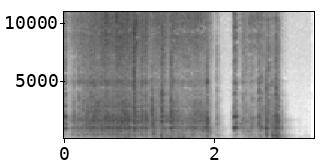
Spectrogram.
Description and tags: vacuum cleaner cable retracts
